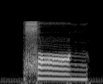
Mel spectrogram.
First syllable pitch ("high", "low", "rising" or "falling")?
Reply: falling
